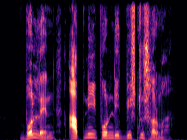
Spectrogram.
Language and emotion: Bengali, neutral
